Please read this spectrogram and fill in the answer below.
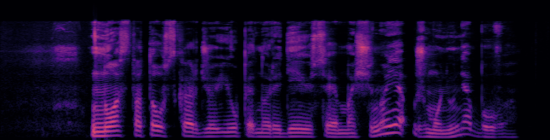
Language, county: Lithuanian, Klaipėda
